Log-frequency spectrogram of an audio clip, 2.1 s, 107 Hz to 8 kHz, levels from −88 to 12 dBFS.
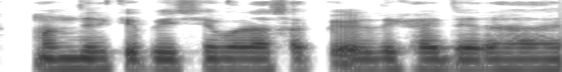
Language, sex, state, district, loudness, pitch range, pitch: Hindi, male, Chhattisgarh, Raigarh, -19 LUFS, 115-120 Hz, 120 Hz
